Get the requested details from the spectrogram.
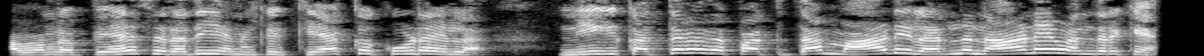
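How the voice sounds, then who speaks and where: A woman voicing a calm, polite young daughter in a cartoon, speaking gently and reasonably. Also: extremely high pitch, quick pace.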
